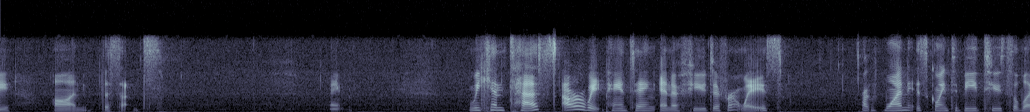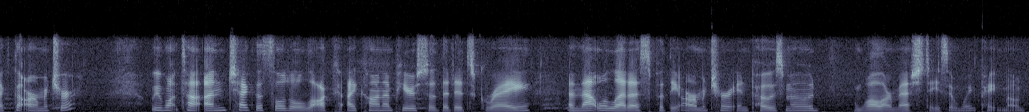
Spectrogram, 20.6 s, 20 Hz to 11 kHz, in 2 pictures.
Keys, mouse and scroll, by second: 1.3 click, 1.7 middle click, 2.3 click, 2.7 scroll down 1, 2.8-4.3 middle drag, 5.3 click, 6.0 middle click, 6.8 middle click, 8.1 click, 13.3-16.3 drag, 18.0 click, 20.0 click.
